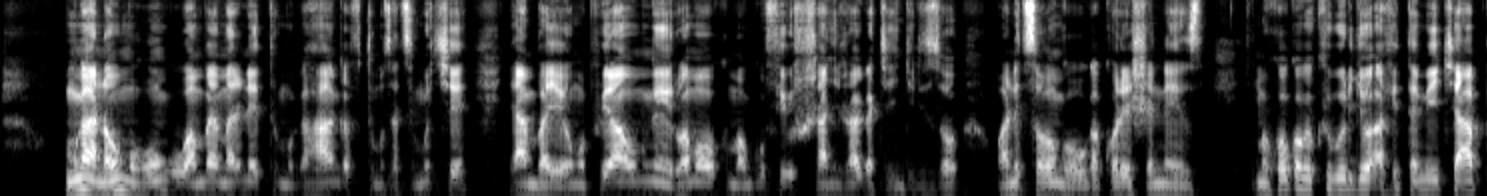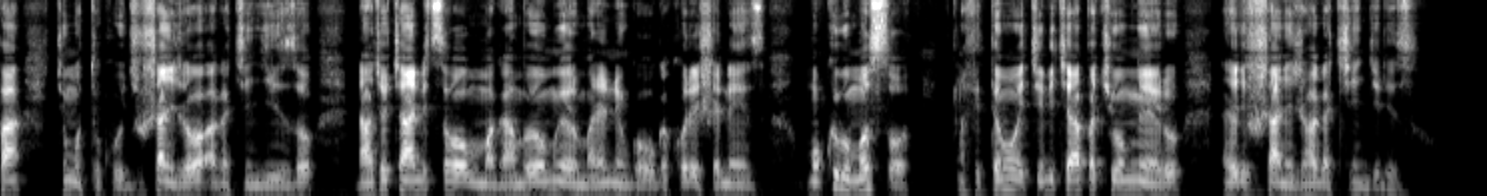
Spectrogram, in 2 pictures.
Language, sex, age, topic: Kinyarwanda, female, 50+, health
